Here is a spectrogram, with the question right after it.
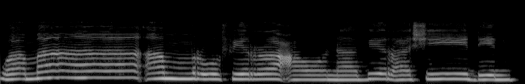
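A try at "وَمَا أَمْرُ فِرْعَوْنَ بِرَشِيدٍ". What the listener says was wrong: Bukan bira, ra, tebal ra.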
